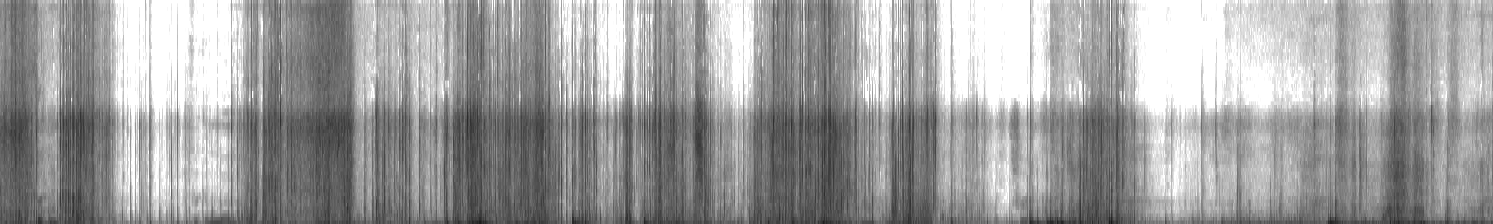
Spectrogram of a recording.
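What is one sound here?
A phone rustles and knocks against clothing close up.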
